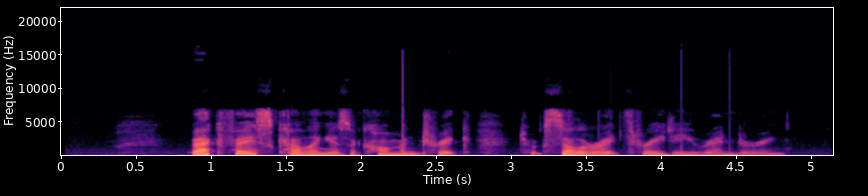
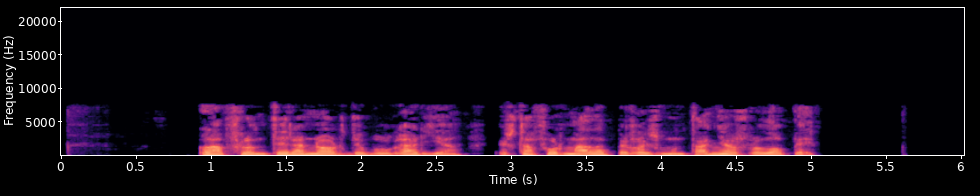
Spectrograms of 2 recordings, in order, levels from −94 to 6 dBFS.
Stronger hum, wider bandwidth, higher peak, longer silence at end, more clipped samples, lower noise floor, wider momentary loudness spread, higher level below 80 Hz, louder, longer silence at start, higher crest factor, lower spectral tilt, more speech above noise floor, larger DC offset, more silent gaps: neither; second, 7.2 kHz vs 8 kHz; about the same, -4 dBFS vs -2 dBFS; second, 0.3 s vs 1 s; neither; second, -62 dBFS vs -77 dBFS; first, 18 LU vs 9 LU; second, -68 dBFS vs -56 dBFS; second, -27 LUFS vs -18 LUFS; about the same, 0.9 s vs 0.9 s; first, 24 dB vs 16 dB; second, -5.5 dB/octave vs -7.5 dB/octave; second, 34 dB vs 60 dB; neither; second, none vs 2.84-2.89 s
